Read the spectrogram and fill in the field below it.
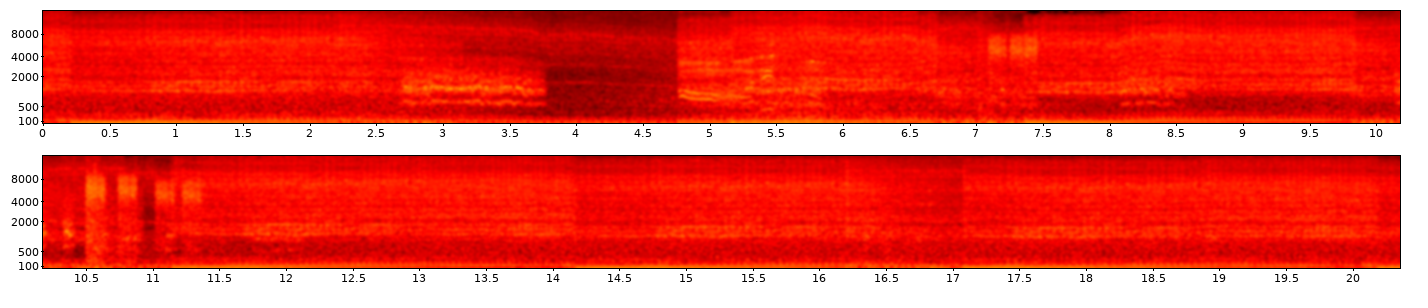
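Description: A car engine hums steadily, rising and falling as the car speeds up and shifts gears.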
